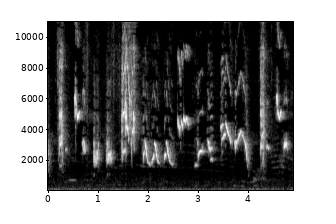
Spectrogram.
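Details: Oriental magpie-robin singing loudly to trigger other magpie-robins to sing and spread their tails; a dense string of wavering whistles, zigzag trills and scratchy chirps repeated in short bursts.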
